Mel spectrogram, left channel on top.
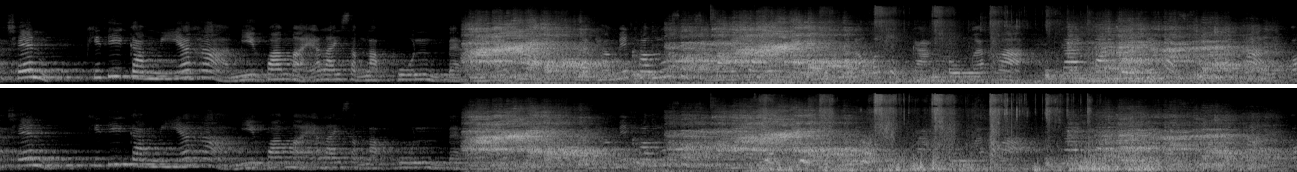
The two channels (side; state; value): both; normal; correlation 0.66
